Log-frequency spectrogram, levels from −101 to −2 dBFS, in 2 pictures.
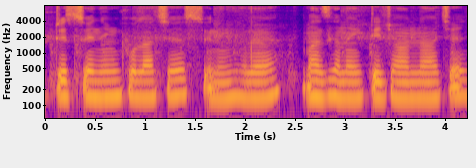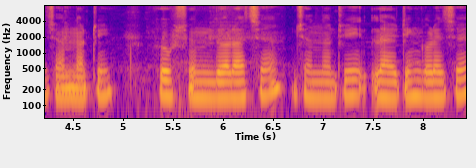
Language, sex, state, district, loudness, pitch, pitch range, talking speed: Bengali, male, West Bengal, Malda, -26 LUFS, 145 Hz, 140-155 Hz, 120 wpm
